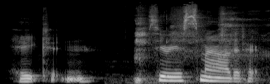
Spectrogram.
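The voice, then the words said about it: Deep male character voice. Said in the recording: “But that's my Sirius voice. ... I've been doing this voice for 3 fucking years. ... He's got a deep voice.”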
